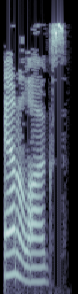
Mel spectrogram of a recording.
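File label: "analogs", British English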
